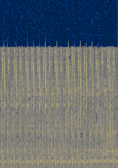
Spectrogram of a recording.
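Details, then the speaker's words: Jumper-box air compressor with seized, still-tight motor and bad internal battery: fast, slightly uneven chugging pulse with strained buzz, like a car misfiring; owner suspects tight motor, hoping running frees it up. "trying to get the thing freed up and always gonna run if i leave it on the side it almost sounds like a car misfiring it definitely sounds like that motor is a bit tight"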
